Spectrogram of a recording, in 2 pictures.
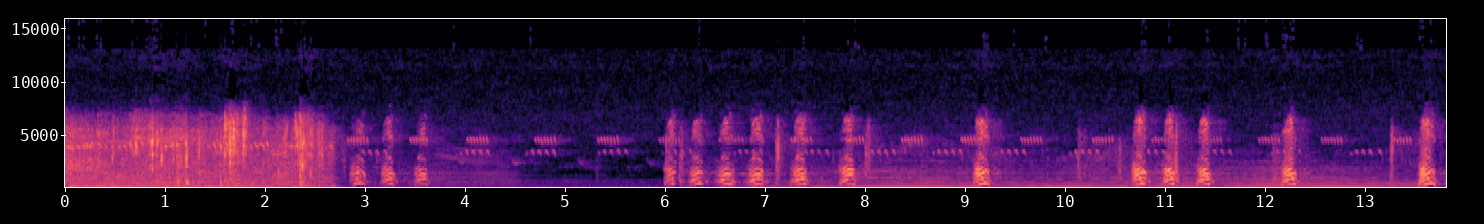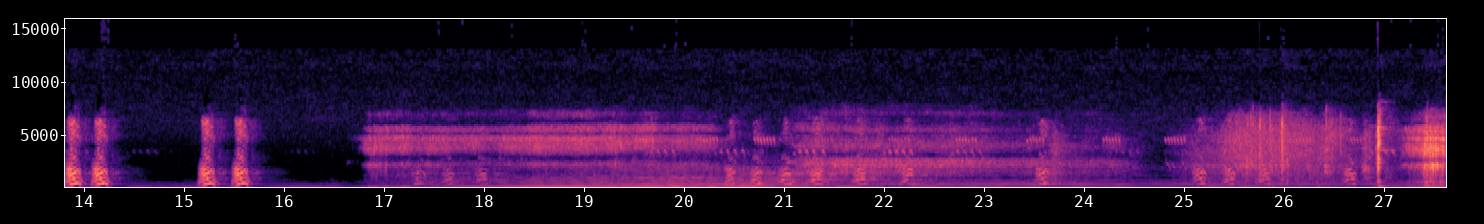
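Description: A dog barking in repeated bursts of short sharp barks, mostly in the middle of the stretch, over a low, sustained music score.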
